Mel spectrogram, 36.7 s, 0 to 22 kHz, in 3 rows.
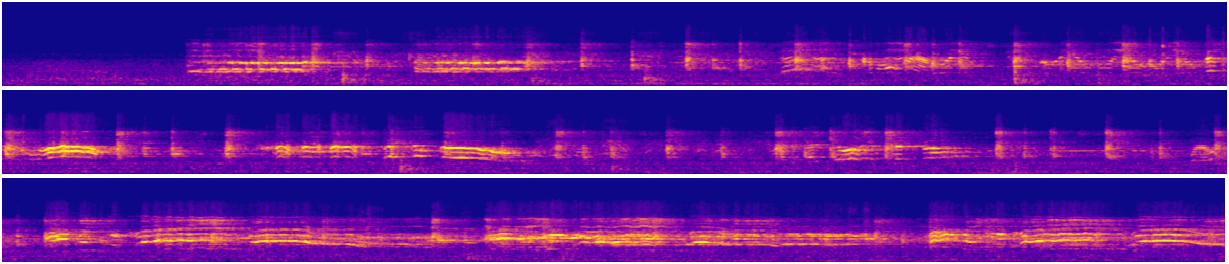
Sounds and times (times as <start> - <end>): Music: 1.8 - 36.7.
